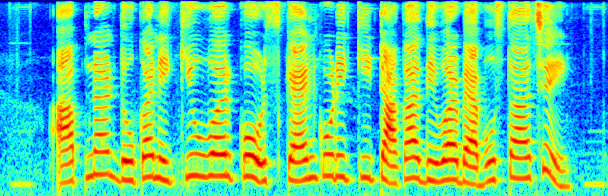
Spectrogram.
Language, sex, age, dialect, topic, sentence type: Bengali, female, 18-24, Standard Colloquial, banking, question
